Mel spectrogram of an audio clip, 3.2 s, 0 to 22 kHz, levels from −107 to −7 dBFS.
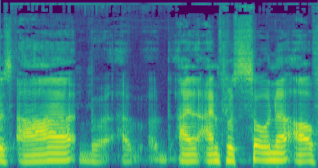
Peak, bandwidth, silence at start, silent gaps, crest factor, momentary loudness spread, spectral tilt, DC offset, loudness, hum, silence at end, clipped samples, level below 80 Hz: -2 dBFS; over 20 kHz; 0 s; none; 14 dB; 17 LU; -5 dB/octave; under 0.1%; -16 LUFS; none; 0 s; under 0.1%; -58 dBFS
